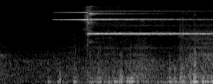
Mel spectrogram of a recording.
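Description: A brief quiet moment, then steady outdoor background noise: a low rumble with a thin, steady high-pitched whine that starts about a second in.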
